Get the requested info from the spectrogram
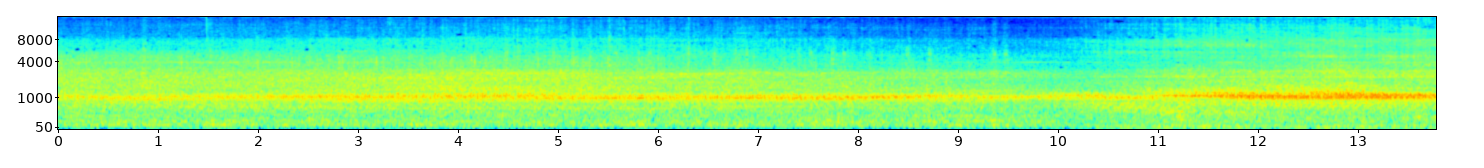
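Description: H0 model trains running on the layout: a steady rolling rattle of wagon wheels on the track with motor hum. It grows louder about eleven seconds in as a model diesel locomotive passes close by.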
